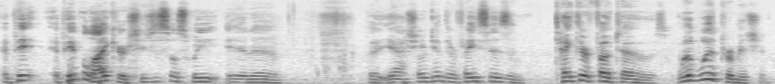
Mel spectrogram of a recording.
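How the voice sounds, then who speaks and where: A man's voice: on the high side, lively intonation, normal speed, slightly rough. A man with a stuffed-up nose co-hosting a livestream, talking casually with many restarts and easy laughs. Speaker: co-host of a livestream. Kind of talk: casual chat.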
